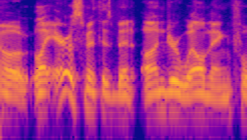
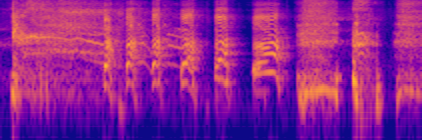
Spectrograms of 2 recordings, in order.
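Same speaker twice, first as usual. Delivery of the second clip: a real, long, high-pitched burst of laughter. Real, not acted. Cracking up at his own titty joke, a long high laugh.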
